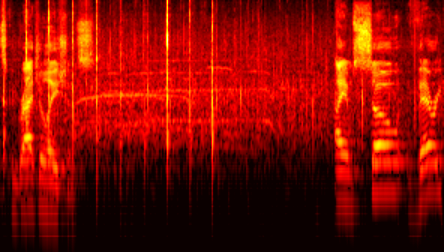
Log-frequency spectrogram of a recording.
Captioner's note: attendees applauding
